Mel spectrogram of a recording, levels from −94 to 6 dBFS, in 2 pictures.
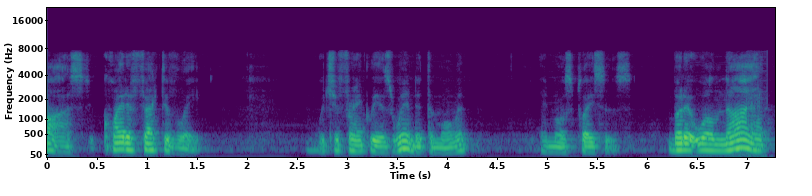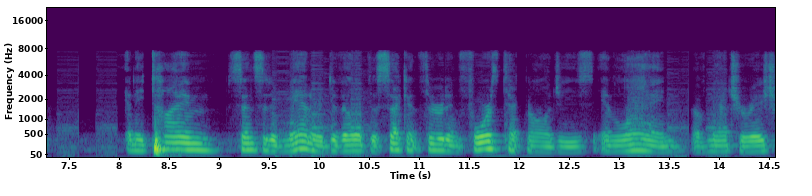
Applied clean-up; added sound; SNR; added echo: neural separator model SepFormer DNS4.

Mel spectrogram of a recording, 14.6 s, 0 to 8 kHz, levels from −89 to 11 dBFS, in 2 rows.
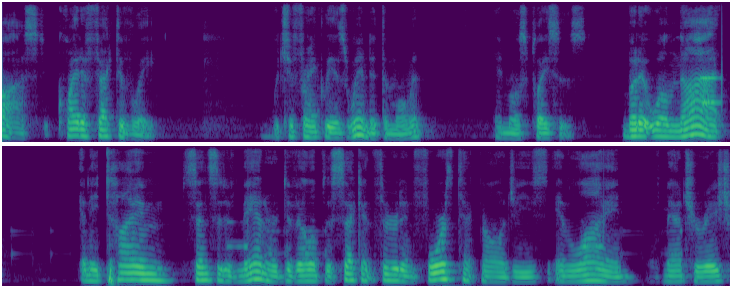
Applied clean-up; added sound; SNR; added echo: neural mask model DeepFilterNet 3.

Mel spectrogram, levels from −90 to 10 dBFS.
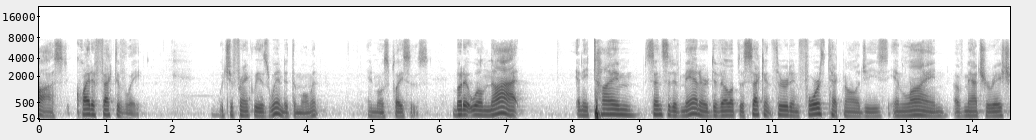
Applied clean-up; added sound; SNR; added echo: none; none; none; none.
